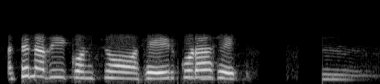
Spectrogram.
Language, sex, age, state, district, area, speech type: Telugu, female, 30-45, Andhra Pradesh, N T Rama Rao, rural, conversation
